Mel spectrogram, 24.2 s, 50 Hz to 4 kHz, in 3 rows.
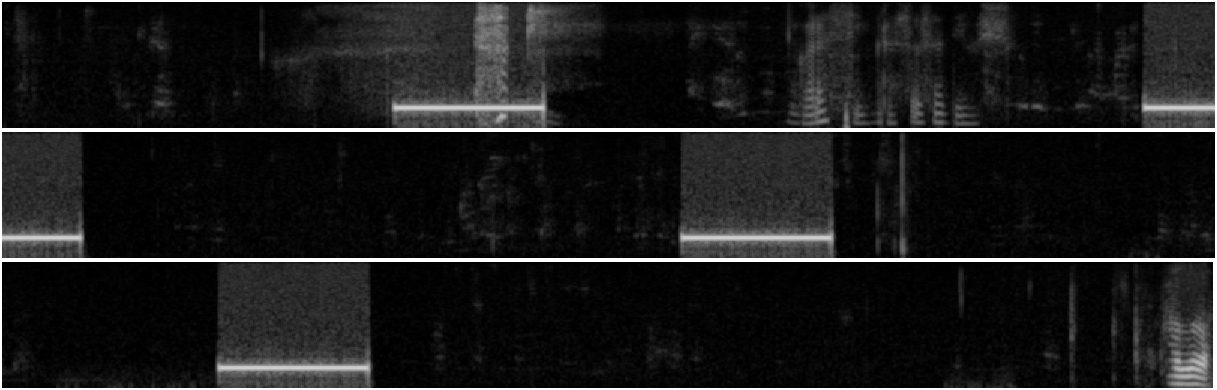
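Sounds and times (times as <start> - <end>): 
telephone tone after a dropped call: 2.6 - 3.6, 7.6 - 8.6, 12.6 - 13.6, 17.6 - 18.6
speech: 5.4 - 6.8, 24.0 - 24.2.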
